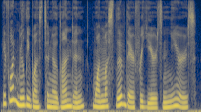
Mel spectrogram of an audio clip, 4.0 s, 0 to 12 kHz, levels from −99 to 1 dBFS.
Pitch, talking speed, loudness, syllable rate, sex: 190 Hz, 225 wpm, -14 LUFS, 5.4 syllables/s, female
